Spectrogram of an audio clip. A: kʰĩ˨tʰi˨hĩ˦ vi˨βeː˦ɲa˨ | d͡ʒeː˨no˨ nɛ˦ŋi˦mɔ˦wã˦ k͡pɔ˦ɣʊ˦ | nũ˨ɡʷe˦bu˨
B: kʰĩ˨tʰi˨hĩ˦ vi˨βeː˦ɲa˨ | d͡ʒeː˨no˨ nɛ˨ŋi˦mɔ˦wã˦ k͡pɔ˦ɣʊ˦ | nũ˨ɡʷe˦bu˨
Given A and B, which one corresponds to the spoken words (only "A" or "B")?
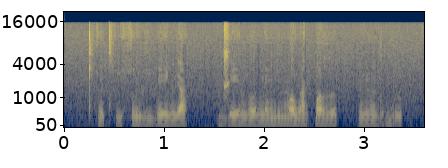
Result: A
